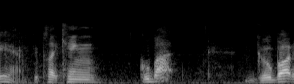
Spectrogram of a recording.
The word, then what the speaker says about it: Goobot: Goobot is right. You're one of the few people who get that pronunciation right.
